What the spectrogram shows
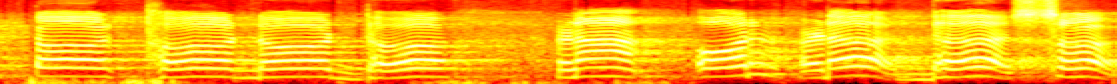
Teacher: इसमें जीभ का आगे का हिस्सा ज़्यादा काम में आता है, इनको मूर्धन्य कहा जाता है। कठोर ध्वनियाँ हैं ये।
